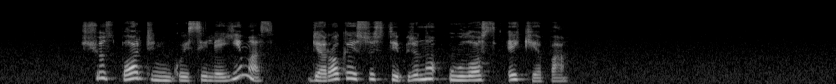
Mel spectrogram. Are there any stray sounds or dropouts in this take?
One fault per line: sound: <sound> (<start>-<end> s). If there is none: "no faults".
no faults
